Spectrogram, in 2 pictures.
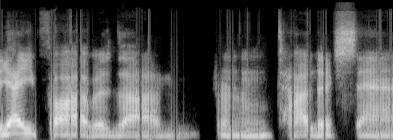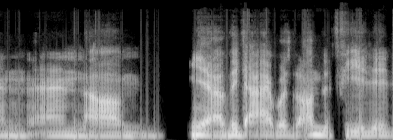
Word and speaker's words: Tajikistan: I mean, pronounce it correctly. Tajikistan. Tajikistan. Tajikistan. That's unquestionably the correct pronunciation. Yes, it's Tajikistan.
